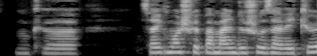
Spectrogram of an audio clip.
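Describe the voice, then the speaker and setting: A somewhat breathy woman speaks at a moderate pace on a very clean recording with a silent background. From Poland (French-Polish family). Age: 20s. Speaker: sailor and physics PhD student. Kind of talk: interview.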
